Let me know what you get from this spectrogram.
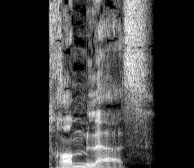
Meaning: genitive singular of Trommler
- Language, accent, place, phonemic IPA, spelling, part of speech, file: German, Germany, Berlin, /ˈtʁɔmlɐs/, Trommlers, noun, De-Trommlers.ogg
